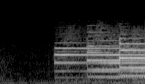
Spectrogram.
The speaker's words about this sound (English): I can just about imagine what happened when Clifton arrived at your house and rang the doorbell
